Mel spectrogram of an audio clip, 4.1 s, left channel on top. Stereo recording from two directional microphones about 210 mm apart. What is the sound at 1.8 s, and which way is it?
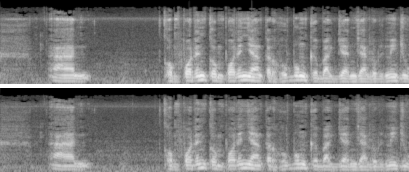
Speech, 50° left (ahead or behind).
